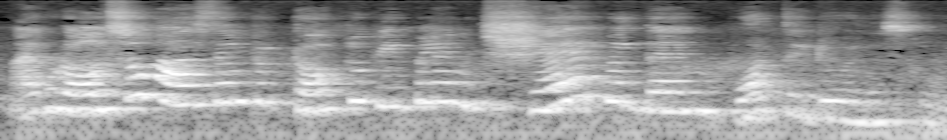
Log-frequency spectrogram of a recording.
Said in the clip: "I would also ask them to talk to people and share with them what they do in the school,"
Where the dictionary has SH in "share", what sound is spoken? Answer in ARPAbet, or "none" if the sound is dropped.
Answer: SH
